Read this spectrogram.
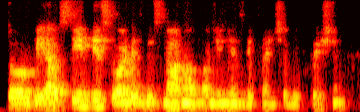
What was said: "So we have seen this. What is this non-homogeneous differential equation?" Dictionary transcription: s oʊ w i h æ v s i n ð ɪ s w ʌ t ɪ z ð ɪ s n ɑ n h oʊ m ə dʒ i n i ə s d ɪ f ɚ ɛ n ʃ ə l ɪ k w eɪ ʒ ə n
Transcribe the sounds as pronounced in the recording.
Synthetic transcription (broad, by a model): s oʊ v i h æ v s i n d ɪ s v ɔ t ɪ z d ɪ s n ɑ n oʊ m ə dʒ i n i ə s d ɪ f ɚ ɛ n ʃ ə l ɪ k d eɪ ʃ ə n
